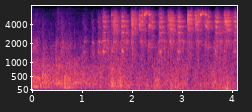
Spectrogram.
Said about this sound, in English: Okay, so that's one bird. A different bird has a completely different song. And so even though they all kind of sound zebra finchy, right. So there's a common structure to zebra finch songs.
